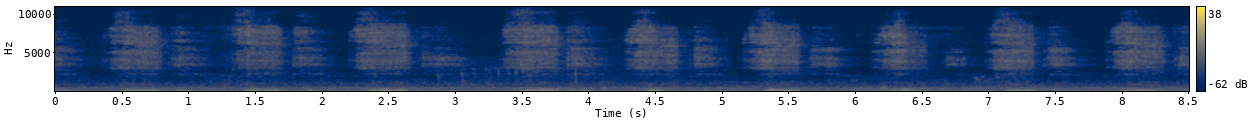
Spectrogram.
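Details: Sleeping puppy Hazel snoring indoors, regular low rasping breaths roughly every second, each with a breathy hiss, steady rhythm through the whole stretch over a quiet background hum.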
